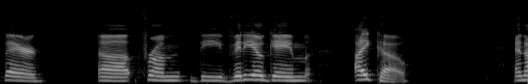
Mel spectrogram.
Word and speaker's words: Ico: from the video game Ico. And I know it's supposed to be pronounced Eco, but I refuse to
